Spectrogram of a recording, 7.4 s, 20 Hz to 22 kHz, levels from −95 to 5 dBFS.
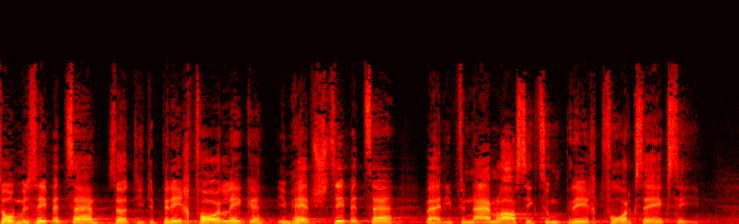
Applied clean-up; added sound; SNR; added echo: none; none; none; none.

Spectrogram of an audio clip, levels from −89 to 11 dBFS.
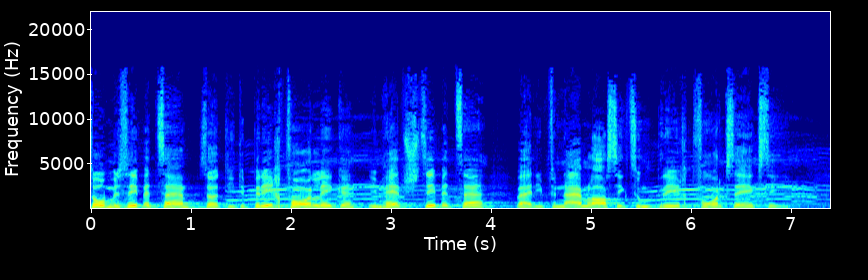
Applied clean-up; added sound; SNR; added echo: none; Meow; 19 dB; none.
